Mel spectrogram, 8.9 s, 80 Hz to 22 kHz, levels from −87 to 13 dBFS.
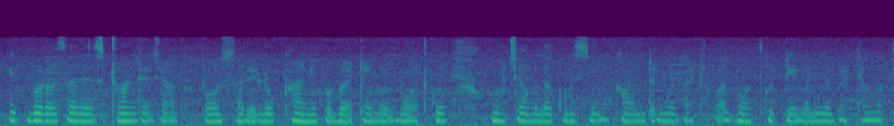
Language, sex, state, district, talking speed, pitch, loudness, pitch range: Hindi, female, Chhattisgarh, Balrampur, 220 wpm, 200 Hz, -29 LUFS, 195-210 Hz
